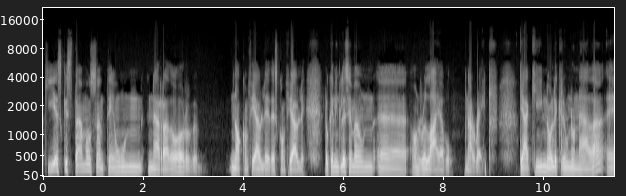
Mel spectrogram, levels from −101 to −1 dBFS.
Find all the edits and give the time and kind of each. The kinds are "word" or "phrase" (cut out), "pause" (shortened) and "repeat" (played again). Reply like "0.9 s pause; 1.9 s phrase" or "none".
9.5 s pause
